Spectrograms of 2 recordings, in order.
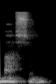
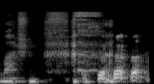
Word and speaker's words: Masham: on the marketplace in massam sorry it's it's pronounced massam by the way not masham okay thank you for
